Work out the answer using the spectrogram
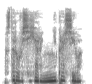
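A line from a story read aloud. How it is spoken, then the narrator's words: Quiet, stern. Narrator (Russian): мама тихо сказала, сведя брови к переносице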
